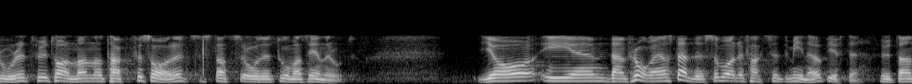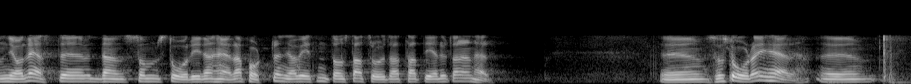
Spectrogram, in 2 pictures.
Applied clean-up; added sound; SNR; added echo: none; none; none; none.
